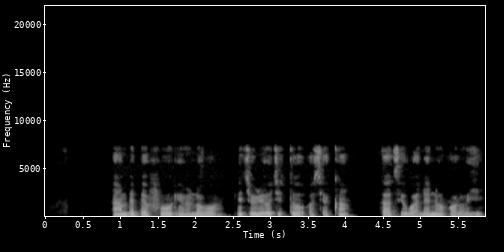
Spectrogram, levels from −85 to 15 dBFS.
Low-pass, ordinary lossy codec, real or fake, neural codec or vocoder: 7.2 kHz; none; real; none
